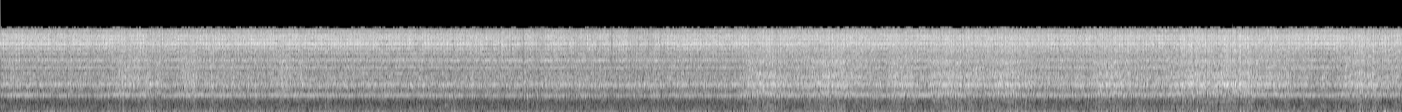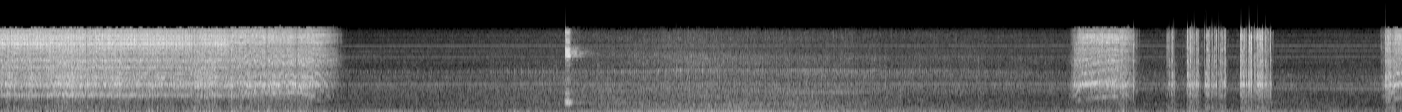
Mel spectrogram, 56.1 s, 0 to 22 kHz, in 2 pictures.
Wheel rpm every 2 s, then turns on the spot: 160, 160, 160, 160, 160, 160, 160, 160, 160, 160, 160, 160, 160, 160, 160, 160, 140, 10, 0, 0, 0, 0, 0, 0, 40, 30, 10, 30.
50-54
